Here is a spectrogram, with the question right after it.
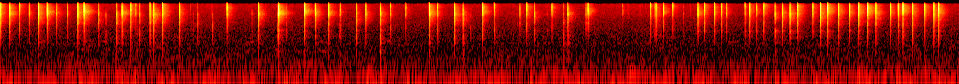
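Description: Fingernails tap rapidly on a perfume bottle, making dozens of quick, bright clicking taps in irregular bursts. Each tap is crisp and dies out almost instantly with no ringing, and the sound stays quiet with almost no low end.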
